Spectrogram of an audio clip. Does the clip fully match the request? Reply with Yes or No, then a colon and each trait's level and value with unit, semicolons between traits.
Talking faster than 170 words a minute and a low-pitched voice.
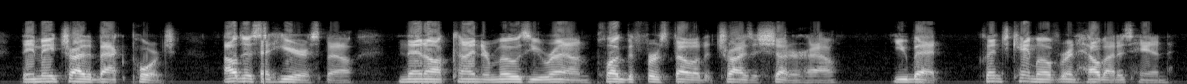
Yes: average, 185 wpm; low, 115 Hz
